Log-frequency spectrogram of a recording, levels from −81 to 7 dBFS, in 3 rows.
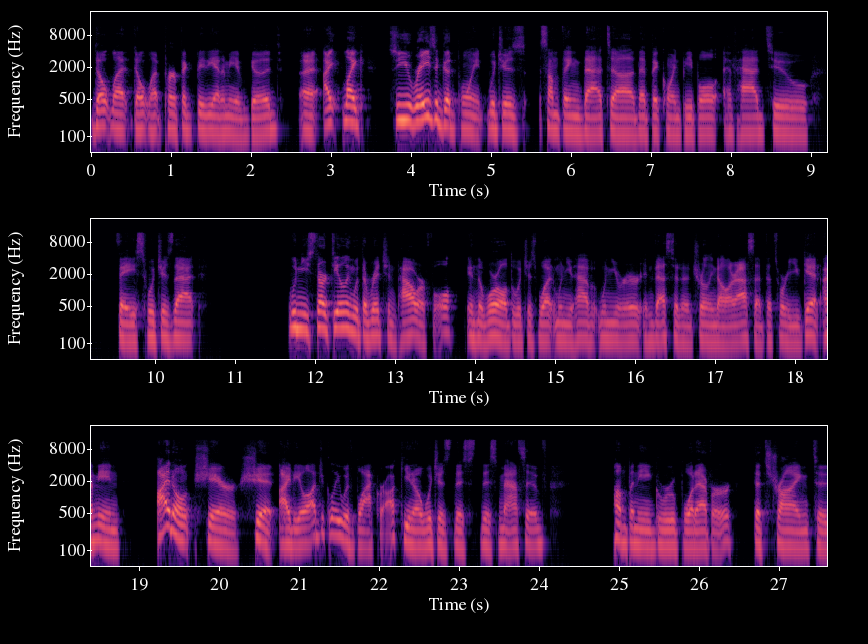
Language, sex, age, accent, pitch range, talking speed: English, male, 20-39, American, 120-145 Hz, 185 wpm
